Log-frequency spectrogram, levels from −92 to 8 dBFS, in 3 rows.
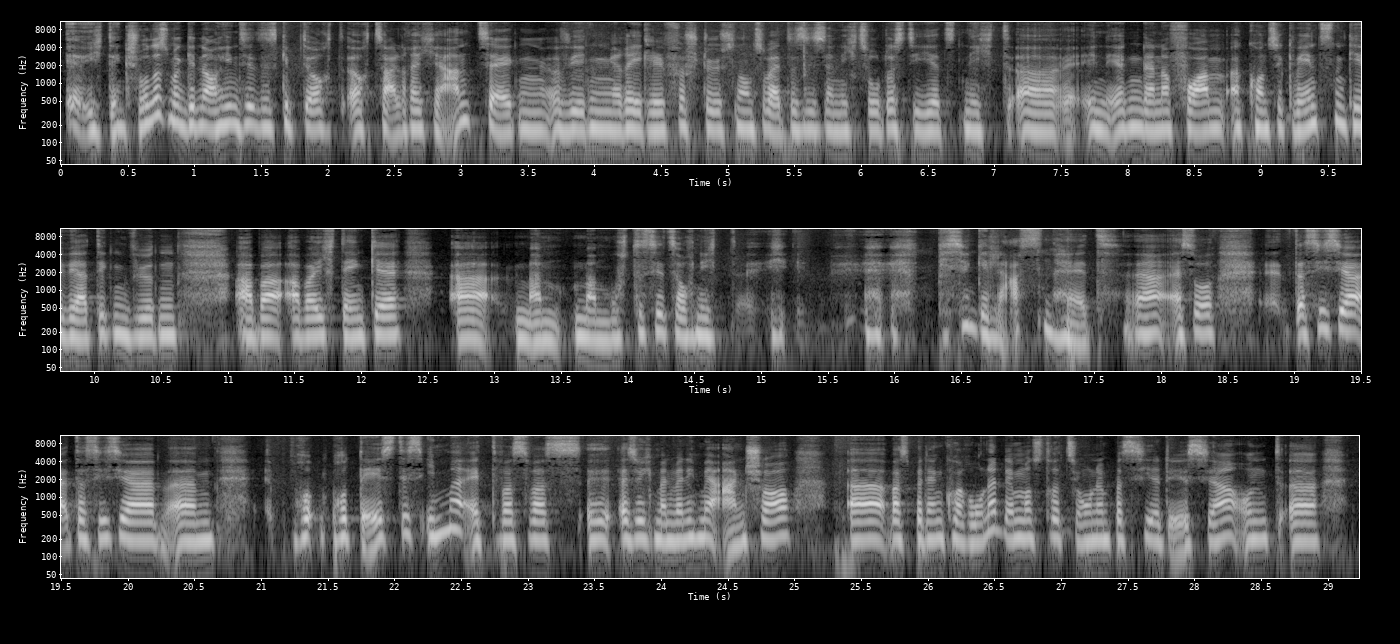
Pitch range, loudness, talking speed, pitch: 170-200 Hz, -19 LUFS, 170 wpm, 180 Hz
